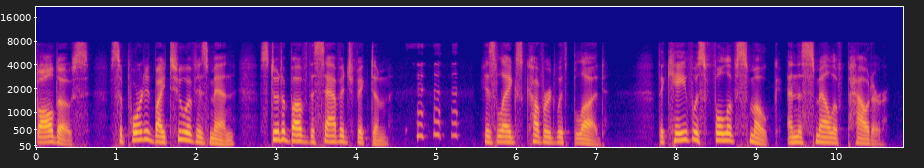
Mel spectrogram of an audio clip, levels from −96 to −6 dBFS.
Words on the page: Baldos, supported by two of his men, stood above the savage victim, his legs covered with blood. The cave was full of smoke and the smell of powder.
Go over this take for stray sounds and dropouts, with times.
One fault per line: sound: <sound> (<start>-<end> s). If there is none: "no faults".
sound: laugh (4.6-5.3 s)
